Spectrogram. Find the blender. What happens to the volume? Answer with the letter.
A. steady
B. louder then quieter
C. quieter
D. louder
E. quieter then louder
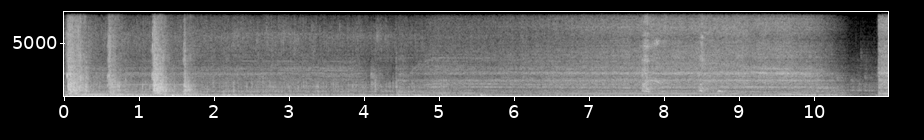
D.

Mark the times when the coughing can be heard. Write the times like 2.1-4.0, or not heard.
0.0-1.9, 7.7-8.8.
